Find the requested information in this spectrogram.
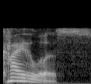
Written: chylous

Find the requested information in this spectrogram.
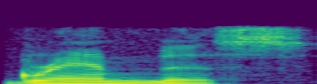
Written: grandness

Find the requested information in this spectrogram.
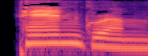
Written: pangram

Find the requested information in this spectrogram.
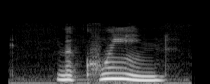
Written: McQueen

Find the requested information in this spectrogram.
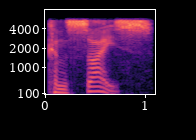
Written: concise

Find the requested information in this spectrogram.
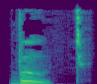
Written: bhut

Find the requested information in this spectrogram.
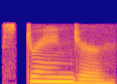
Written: stranger

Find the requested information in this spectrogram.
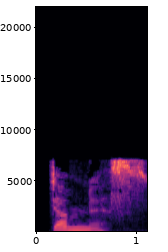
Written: dumbness

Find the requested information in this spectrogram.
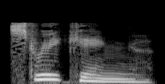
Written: streeking

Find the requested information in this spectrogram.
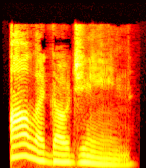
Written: oligogene

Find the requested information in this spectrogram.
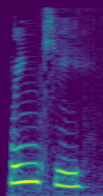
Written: winky

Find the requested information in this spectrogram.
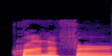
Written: chronopher

